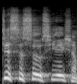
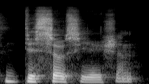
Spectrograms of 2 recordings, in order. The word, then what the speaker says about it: dissociation: uh reporter journalist who was like disassociation i'm like no it's dissociation it's just how it's spelled a d-i-s-s i think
